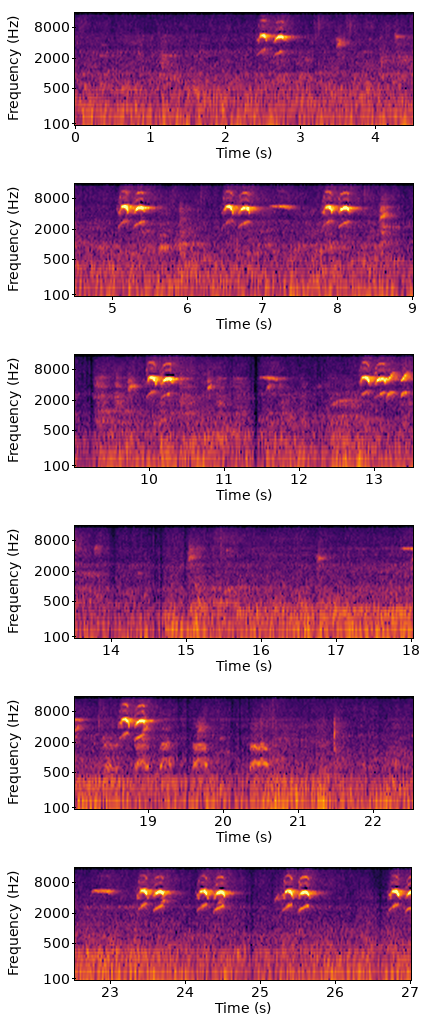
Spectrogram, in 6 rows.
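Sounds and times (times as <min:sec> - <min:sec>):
finch double chirps: 0:02.4 - 0:02.9, 0:05.1 - 0:05.6, 0:06.5 - 0:08.8, 0:09.7 - 0:10.4, 0:18.0 - 0:19.1, 0:22.8 - 0:24.6, 0:26.7 - 0:27.0.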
